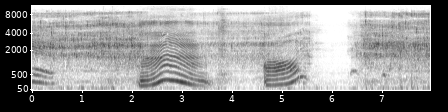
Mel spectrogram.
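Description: A deep river rushes steadily as a camel carries a fox across it in a children's story, with voices speaking over the continuous flow before it briefly cuts out and returns.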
